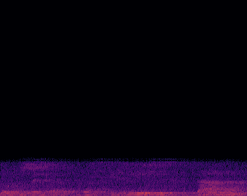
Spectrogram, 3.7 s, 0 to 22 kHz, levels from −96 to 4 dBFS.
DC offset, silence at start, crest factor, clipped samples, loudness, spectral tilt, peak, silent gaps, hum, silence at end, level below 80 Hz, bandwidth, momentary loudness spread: under 0.1%; 0 s; 14 dB; under 0.1%; -54 LUFS; -5 dB/octave; -38 dBFS; none; none; 0 s; -70 dBFS; 4.5 kHz; 8 LU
